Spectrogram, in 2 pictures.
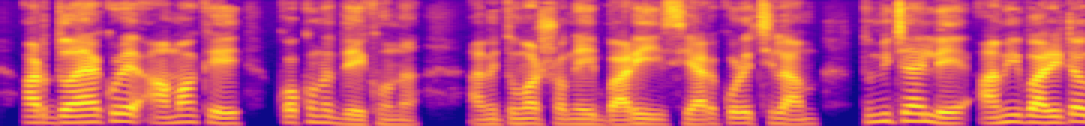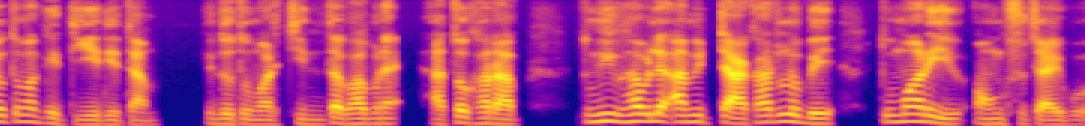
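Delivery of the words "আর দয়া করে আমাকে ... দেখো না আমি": plain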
